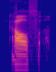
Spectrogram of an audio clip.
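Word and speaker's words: ἄλφα: so starting we have Alpha pronounce ah very similar to the English a ah Alpha next vetta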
